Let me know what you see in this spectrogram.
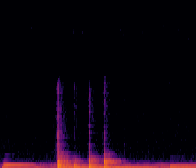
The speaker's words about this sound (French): Lorsque Raphaël rentre dans la chambre de Sarah, il fait bien attention bien sûr à frapper à la porte avant.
